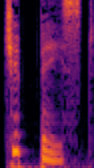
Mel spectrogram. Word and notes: chip-based: anglais

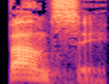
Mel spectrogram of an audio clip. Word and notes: bouncy: anglais

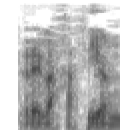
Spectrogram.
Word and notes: relajación: espagnol

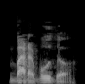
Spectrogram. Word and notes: barbudo: espagnol

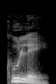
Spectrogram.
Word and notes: coulée: francais

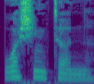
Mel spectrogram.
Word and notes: Washington: francais

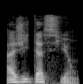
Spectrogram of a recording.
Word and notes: agitation: French

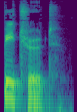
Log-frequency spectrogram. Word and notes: beetroot: anglais

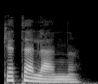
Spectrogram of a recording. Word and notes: Catalane: francais

